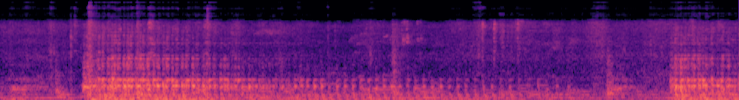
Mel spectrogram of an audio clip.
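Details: Caged tiger trapped in Wayanad, growling low and harsh through most of the recording, the rumble easing mid-way and then surging again near the end, with faint human voices in the background.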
